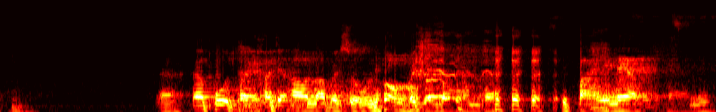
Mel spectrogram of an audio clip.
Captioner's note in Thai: เสียงหัวเราะ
